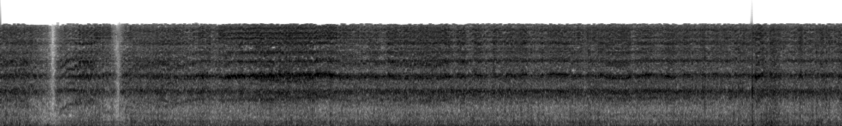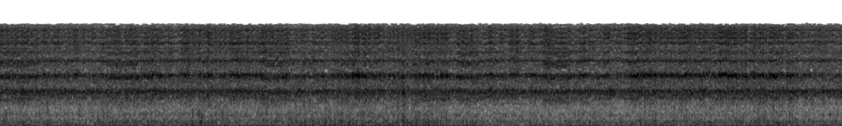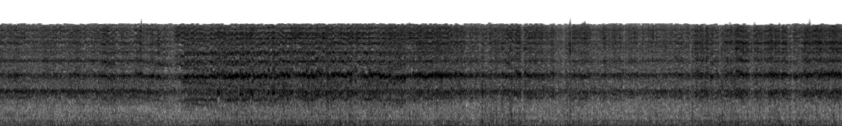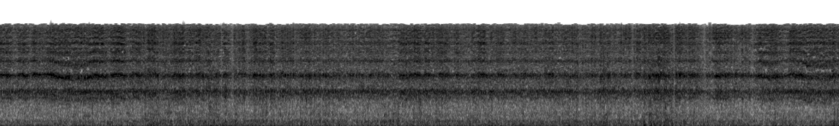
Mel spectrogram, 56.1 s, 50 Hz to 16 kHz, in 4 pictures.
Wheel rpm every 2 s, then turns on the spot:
130, 160, 220, 220, 230, 230, 230, 230, 230, 230, 240, 230, 230, 230, 230, 210, 200, 210, 230, 240, 240, 230, 230, 230, 240, 230, 230, 230.
none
